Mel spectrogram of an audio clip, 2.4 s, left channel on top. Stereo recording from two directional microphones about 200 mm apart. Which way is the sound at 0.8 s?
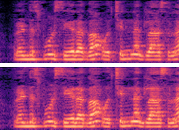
Centre (ahead or behind).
